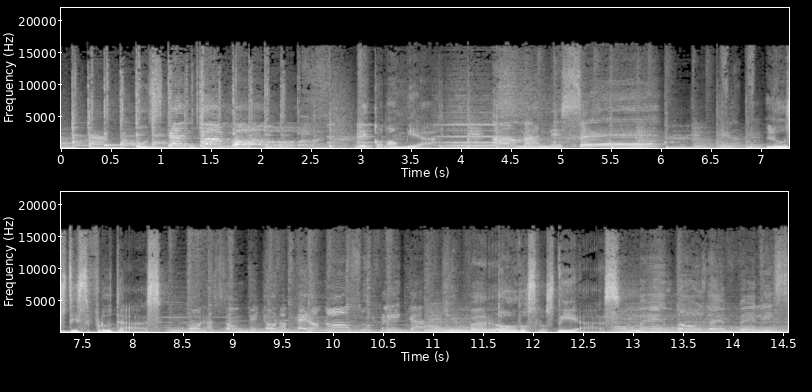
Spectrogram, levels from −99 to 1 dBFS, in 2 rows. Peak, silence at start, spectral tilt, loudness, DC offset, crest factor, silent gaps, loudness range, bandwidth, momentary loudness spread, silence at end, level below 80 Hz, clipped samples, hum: 0 dBFS; 0 s; -4.5 dB/octave; -16 LUFS; under 0.1%; 16 dB; none; 4 LU; 17 kHz; 9 LU; 0 s; -24 dBFS; under 0.1%; none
